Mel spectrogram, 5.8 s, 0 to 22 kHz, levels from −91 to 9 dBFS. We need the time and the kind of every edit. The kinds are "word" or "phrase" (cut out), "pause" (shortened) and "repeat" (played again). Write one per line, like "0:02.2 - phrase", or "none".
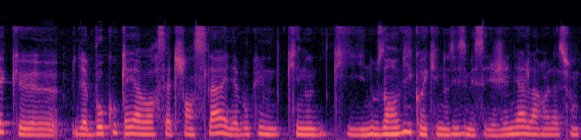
0:01.2 - word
